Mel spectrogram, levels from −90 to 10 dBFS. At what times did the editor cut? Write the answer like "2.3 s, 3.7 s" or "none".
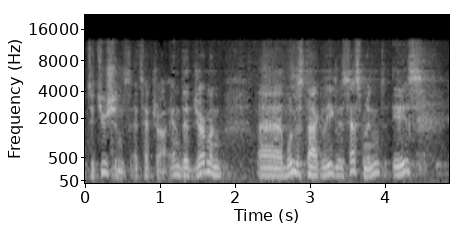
none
